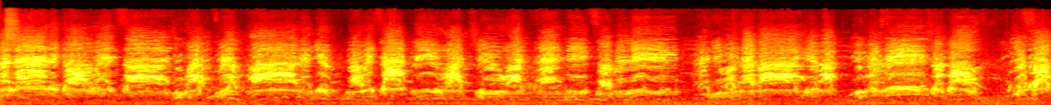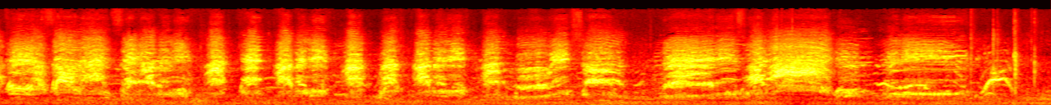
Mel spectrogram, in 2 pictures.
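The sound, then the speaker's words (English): A large group of girls from Pretoria Girls High chants a loud, rhythmic school war cry against Pretoria Boys High, their high voices shouting and yelling together in bursts of call-and-response with brief pauses between lines. “Who's giving you more cheers to start your week? Let's start with the girls.”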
